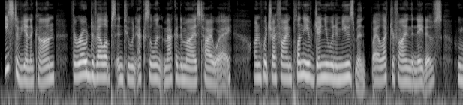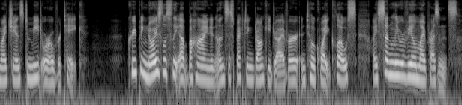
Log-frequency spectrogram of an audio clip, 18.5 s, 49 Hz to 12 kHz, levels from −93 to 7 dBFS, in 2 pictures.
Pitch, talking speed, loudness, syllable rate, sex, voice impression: 195 Hz, 150 wpm, -20 LUFS, 5.7 syllables/s, female, feminine, adult-like, slightly intellectual, reassuring, elegant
